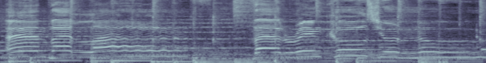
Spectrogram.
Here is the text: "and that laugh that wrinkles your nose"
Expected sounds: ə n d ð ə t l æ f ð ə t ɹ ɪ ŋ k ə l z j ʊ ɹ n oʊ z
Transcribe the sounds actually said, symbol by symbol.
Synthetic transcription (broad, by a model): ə n ð ə t l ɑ ð ə t ɹ ɪ ŋ k ə l z j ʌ ɹ n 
